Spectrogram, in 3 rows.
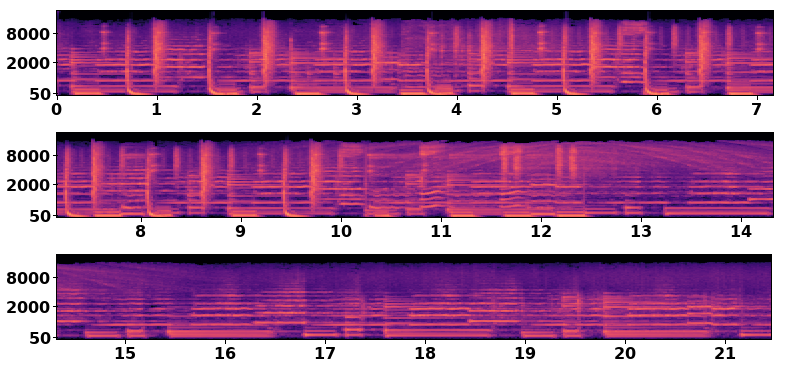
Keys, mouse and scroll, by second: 8.8-9.5 [, 20.9 alt+right click.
